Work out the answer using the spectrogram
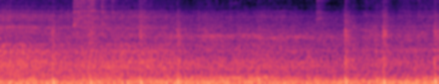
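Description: A train of passenger coaches rolling past at close range: a steady low rumble of wheels on rail, broken by short sharp clicks as the wheels pass over rail joints.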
